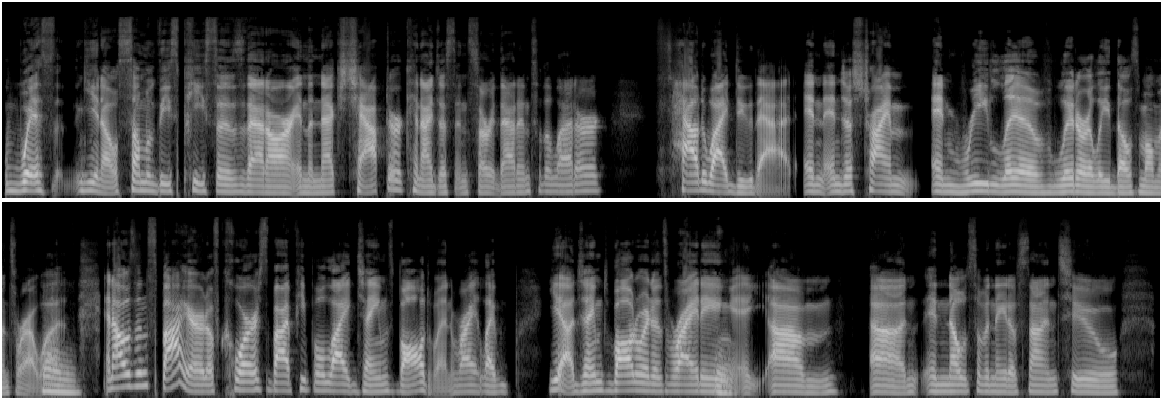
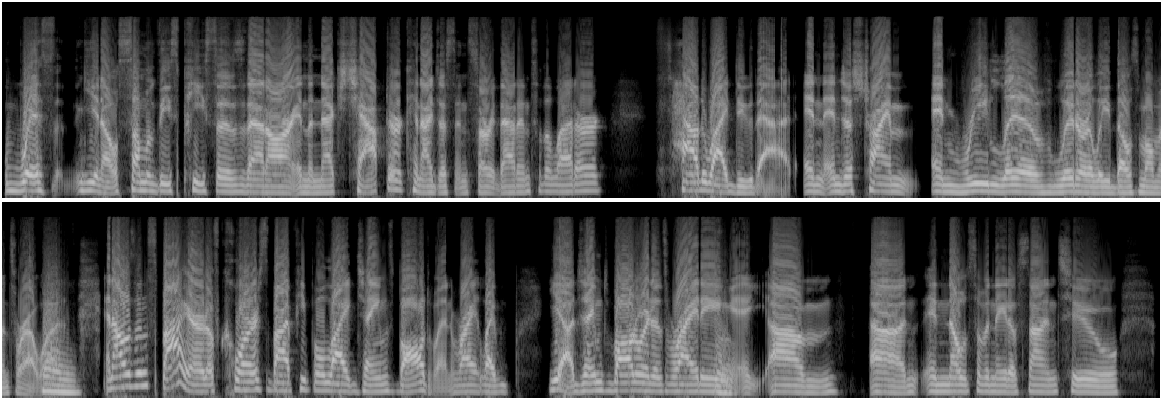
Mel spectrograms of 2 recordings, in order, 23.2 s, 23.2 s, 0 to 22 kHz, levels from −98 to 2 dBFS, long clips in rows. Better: first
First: none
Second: distortion; heavy; 11% of the sound clipped

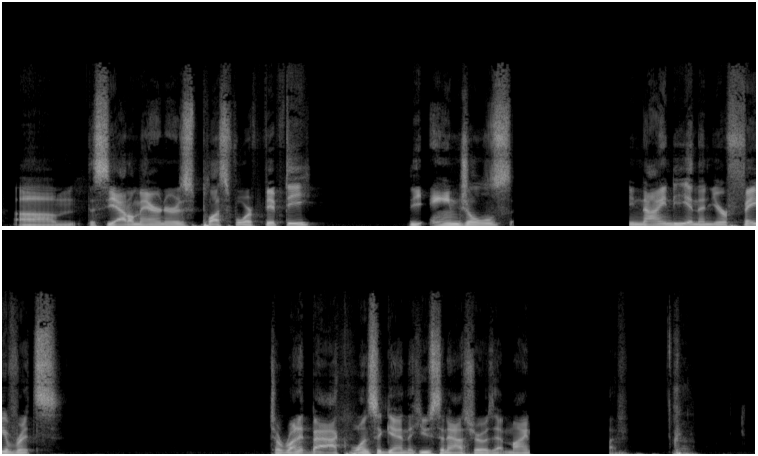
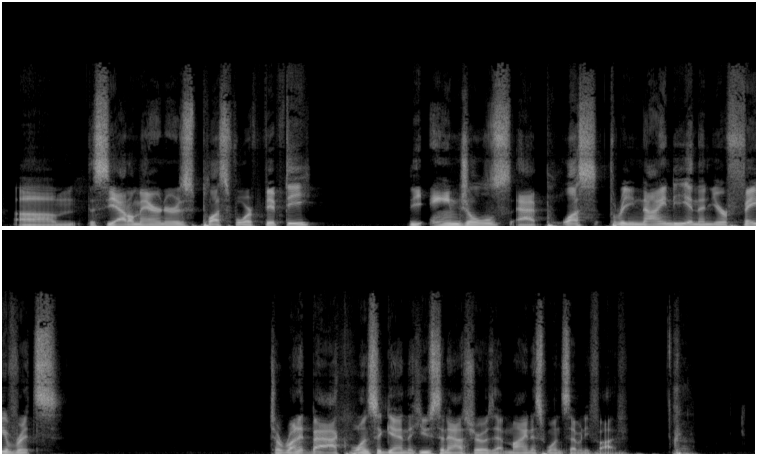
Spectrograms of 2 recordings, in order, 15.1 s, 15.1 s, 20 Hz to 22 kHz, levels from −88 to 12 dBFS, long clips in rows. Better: second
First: audio cutting out; at 5 s for 1 s and at 13 s for 1 s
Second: none

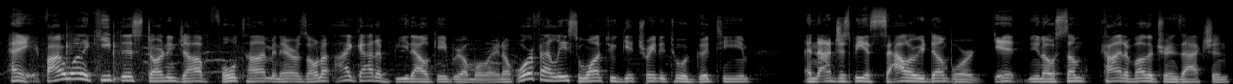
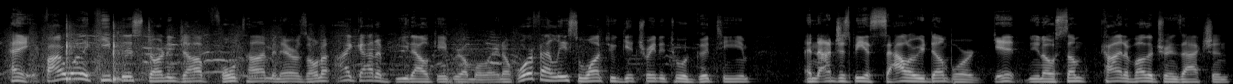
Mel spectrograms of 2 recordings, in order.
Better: first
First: crowd noise; faint; throughout; 20 dB below the speech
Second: crowd noise; loud; throughout; 8 dB below the speech

